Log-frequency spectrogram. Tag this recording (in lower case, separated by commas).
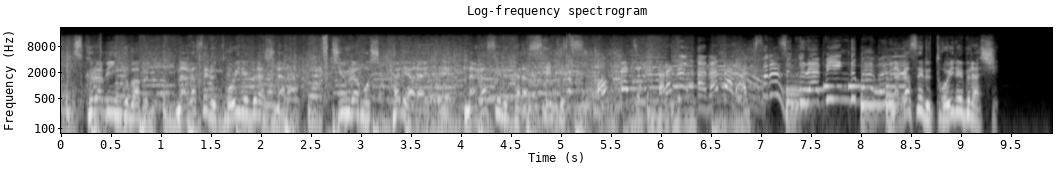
music, speech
